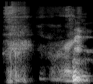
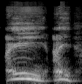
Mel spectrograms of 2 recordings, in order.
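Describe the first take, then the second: First: "Ain" forced from the throat; loud, throaty "Ain"; strained Arabic attempt. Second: "Ain" pitched high by a learner; awkward, raised "Ain, Ain"; funny-sounding attempt. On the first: Learner retrying Arabic, guttural forced "Ain". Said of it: "Sounds like I'm being". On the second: Learner trying Arabic, high awkward "Ain". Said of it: "it sounded funny".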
